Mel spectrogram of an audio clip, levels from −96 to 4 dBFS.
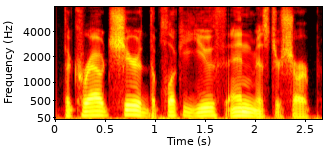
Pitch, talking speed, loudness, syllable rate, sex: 95 Hz, 200 wpm, -16 LUFS, 4.5 syllables/s, male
